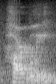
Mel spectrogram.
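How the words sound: It is said with a strong R sound. "da forma americana"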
